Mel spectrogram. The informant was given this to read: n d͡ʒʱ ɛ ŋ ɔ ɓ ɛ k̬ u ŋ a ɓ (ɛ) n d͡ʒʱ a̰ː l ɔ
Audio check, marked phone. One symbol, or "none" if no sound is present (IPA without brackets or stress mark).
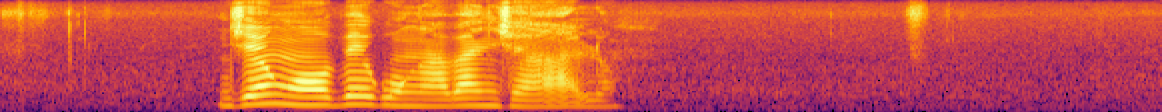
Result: a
